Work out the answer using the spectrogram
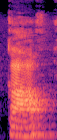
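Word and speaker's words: calf: इससे बहुत मिल है एफ के पहले एल है तो साइलेंट एल हो गया हाफ काफ एल साइलेंट य भी है ब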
